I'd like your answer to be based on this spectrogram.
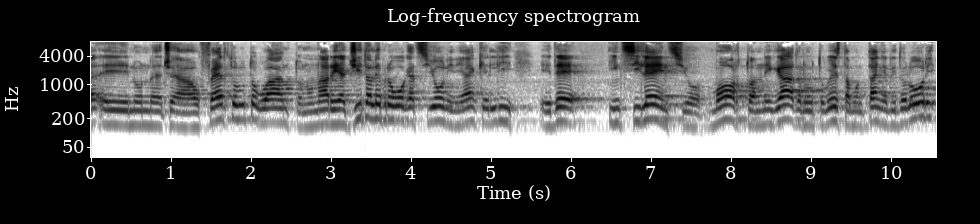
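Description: A man's voice: a little high, a little mellow. A man teaching a Bible catechesis class, reading passages aloud and explaining them with asides. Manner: reads scripture then explains with asides. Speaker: priest giving Bible catechesis. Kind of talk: Bible study lesson. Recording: long hall reverb.

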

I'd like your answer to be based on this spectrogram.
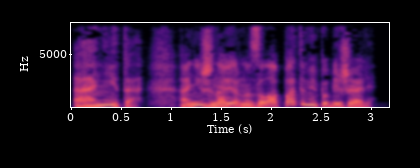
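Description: A high, anxious young boy, put on by a man reading aloud, asking one worried question after another. The voice sits well above the reader's own. It is dry and a little dull, like an old recording. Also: animated, moderate pace, darkish tone, breathy edge, no echo. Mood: eager, anxious.

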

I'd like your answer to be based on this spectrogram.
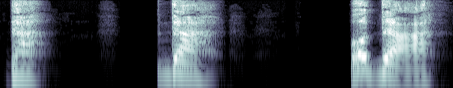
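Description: A man's voice: medium pitch, lively intonation, measured pace, a little mellow, no room sound, clean studio sound, voice pushed up. A man voicing an overwhelmed young woman who speaks breathlessly and tremulously through tears. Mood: tearful.

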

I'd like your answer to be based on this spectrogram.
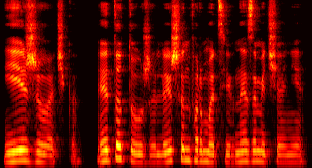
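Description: A woman reading as a calm, curt werewolf man. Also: on the low side, normal speed, close to an everyday voice. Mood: dry. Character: calm dry-witted male werewolf in human form. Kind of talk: audiobook character voice.

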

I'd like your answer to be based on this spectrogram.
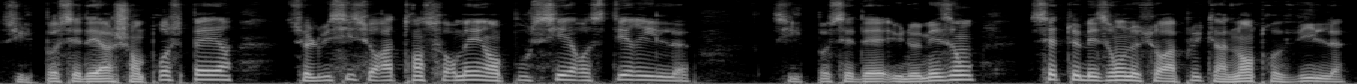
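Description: A man reading an audiobook, voicing a boisterous, sarcastic old man who declaims and breaks into booming laughter. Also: lively intonation, measured pace, a little mellow, no room sound, studio quality, close to an everyday voice. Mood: mocking. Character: boisterous sarcastic old male painter, mocking.

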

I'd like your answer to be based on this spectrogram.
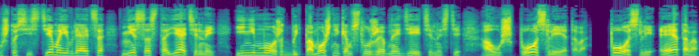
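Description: A man voicing a cold, menacing male official on the phone, speaking quietly and slowly with contempt. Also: mid-range voice, dry recording, studio quality, voice pushed up. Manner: quiet, contemptuous, slow and deliberate. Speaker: shadowy superior giving orders.

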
